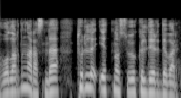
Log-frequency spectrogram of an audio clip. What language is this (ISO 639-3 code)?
kaz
